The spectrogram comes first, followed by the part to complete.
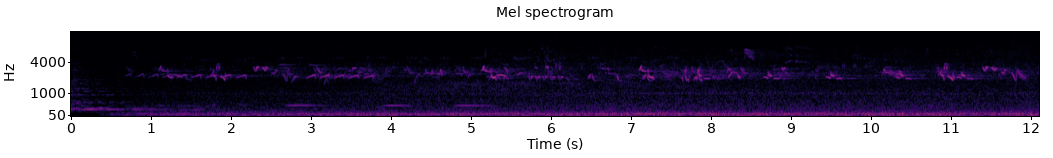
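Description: Several songbirds chirping and trilling outdoors over a steady low rumble of background noise, with three short, low whistled notes about a second apart near the start.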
